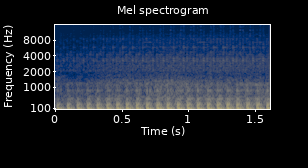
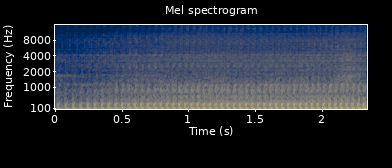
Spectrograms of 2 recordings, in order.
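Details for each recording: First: Single-cylinder bike with TBR7 exhaust idling at about 1,700 rpm: steady, even thumping about fourteen times a second, a healthy target idle; around 3,000 rpm is too high. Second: Small single-cylinder bike idling fast at about 3,000 RPM, a rapid steady putter; idle set too high, preferred around 1,600 RPM.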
